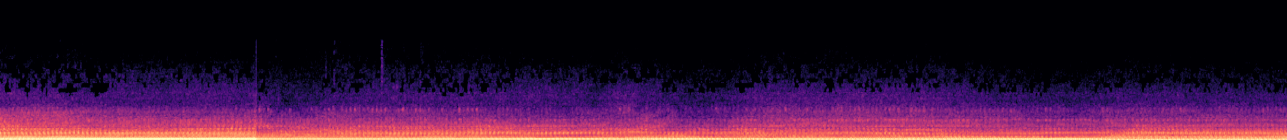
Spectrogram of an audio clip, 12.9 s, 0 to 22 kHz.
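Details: Bantam C350 crawler crane's Detroit Diesel (believed 3-53) two-stroke, revived after apparently being parked about 20 years: steady even drone dipping slightly as hoist load lifts the boom, no misses or knocks; healthy.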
